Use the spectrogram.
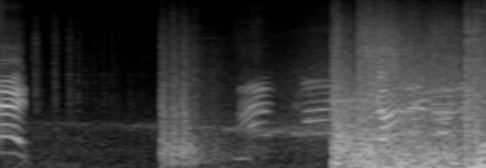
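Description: Rifle and machine-gun fire in the video game Company of Heroes crack out in short bursts, ending in a dense, loud volley, with shouted voices in between.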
